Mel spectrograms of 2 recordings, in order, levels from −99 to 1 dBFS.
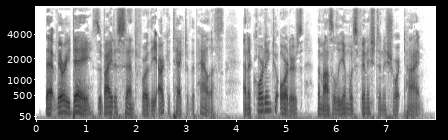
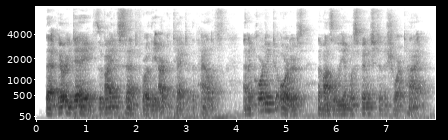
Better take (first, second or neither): first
